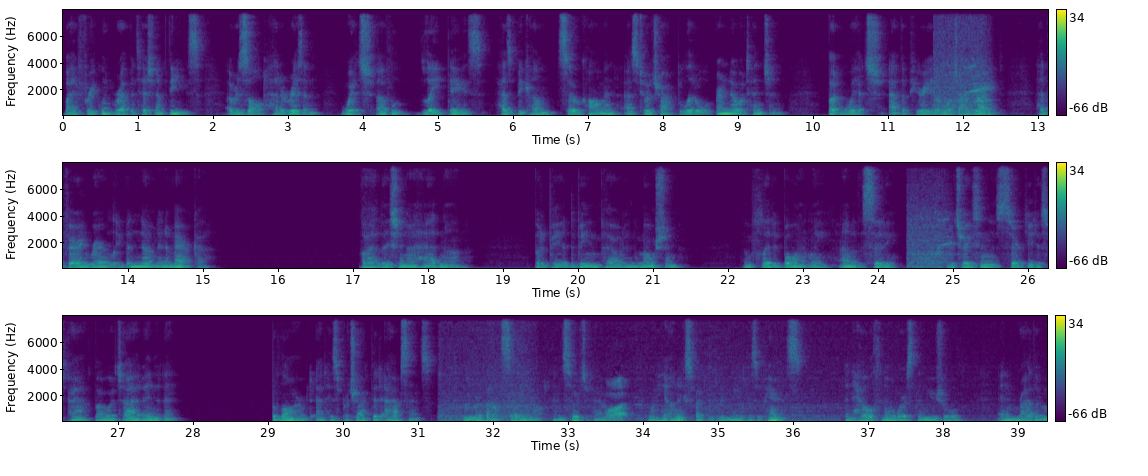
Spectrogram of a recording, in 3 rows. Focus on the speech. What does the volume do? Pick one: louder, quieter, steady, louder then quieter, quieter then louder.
steady.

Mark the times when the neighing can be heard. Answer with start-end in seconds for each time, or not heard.
11.6-12.4, 24.4-25.1.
